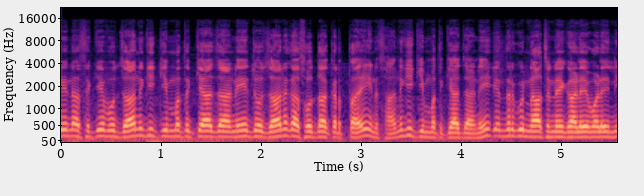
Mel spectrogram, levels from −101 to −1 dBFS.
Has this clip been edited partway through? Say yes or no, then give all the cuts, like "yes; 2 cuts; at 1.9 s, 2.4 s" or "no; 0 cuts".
yes; 1 cut; at 4.4 s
